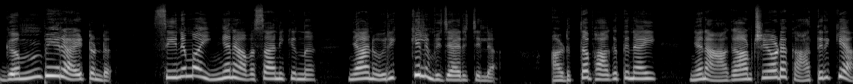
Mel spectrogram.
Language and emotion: Malayalam, surprised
